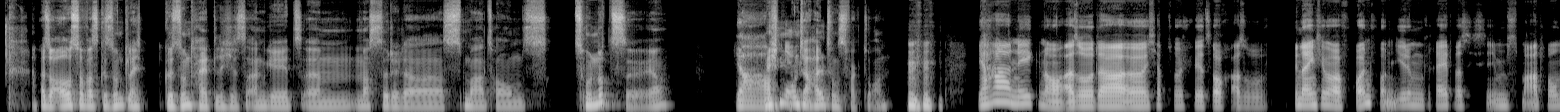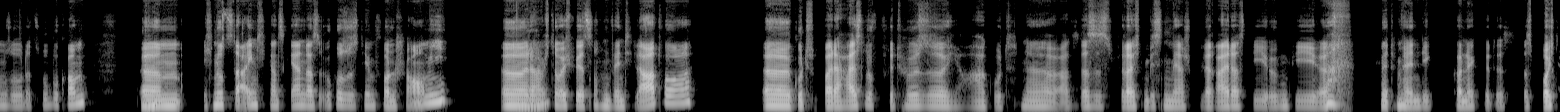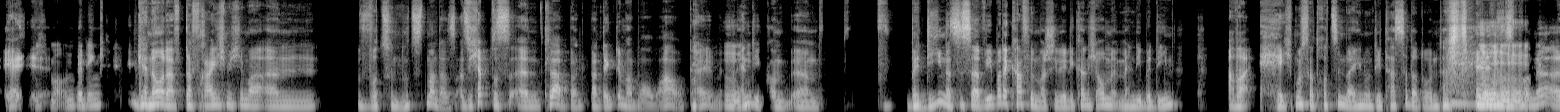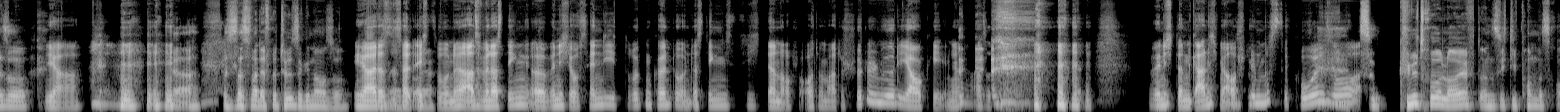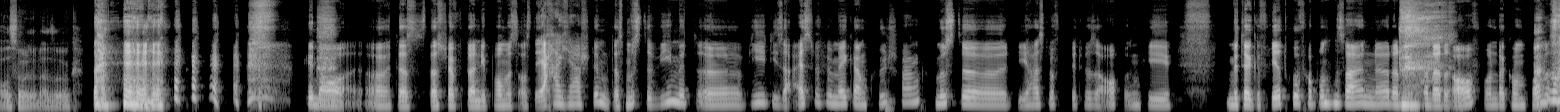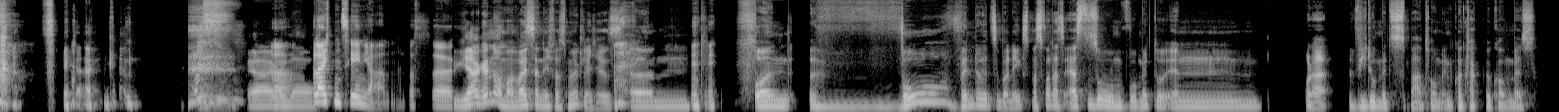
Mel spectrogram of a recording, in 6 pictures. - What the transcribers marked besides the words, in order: chuckle; chuckle; in English: "connected"; giggle; other noise; giggle; laughing while speaking: "stellen"; chuckle; chuckle; laugh; chuckle; tapping; laugh; laughing while speaking: "Ja, gen"; laughing while speaking: "raus"; chuckle; other background noise; drawn out: "wo"; chuckle; drawn out: "in"
- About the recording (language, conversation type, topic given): German, podcast, Was macht ein Smart Home für dich wirklich nützlich?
